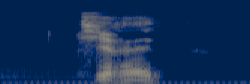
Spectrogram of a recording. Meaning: 1. cord (for opening/closing curtains, etc.) 2. zipper, zip fastener
- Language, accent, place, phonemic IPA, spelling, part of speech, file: French, France, Lyon, /ti.ʁɛt/, tirette, noun, LL-Q150 (fra)-tirette.wav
